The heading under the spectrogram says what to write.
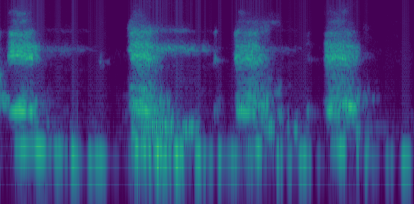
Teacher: With N, we usually talk about how the front of the tongue is touching the alveolar ridge. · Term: N sound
